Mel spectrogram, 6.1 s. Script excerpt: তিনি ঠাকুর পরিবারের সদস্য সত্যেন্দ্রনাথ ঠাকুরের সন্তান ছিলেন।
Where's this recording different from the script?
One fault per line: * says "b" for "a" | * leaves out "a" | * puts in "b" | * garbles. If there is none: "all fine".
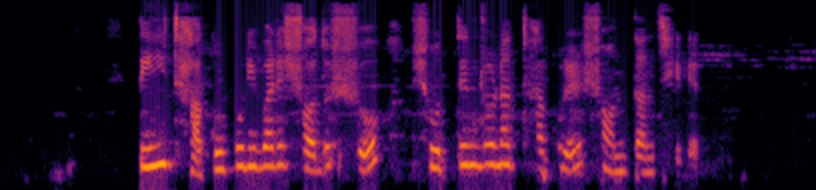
all fine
